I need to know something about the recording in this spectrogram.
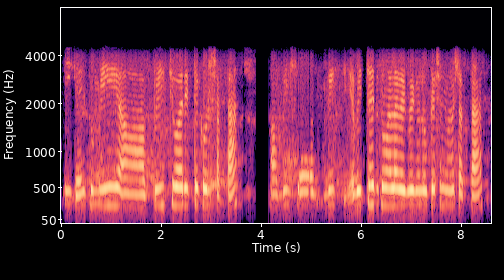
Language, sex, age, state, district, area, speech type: Marathi, female, 18-30, Maharashtra, Sindhudurg, rural, conversation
